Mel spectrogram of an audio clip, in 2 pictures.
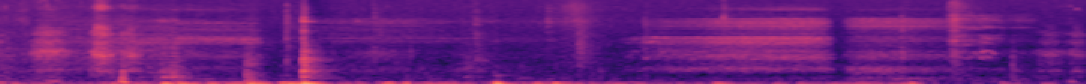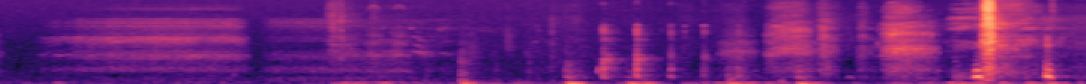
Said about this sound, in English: Oh, that dog. Just snoring. Snoring. Full on.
